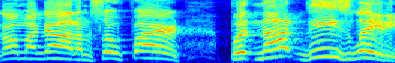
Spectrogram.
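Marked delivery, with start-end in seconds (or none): 0.0-1.2 rigid, stiff newsreader voice with audible panic. Describing news anchors who screw up: imitating a stiff, panicked anchor. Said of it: "get all stiff, like".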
